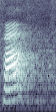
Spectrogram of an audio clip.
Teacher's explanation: fa ele tem um som mais forte então fá é a sílaba tônica dessa palavra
